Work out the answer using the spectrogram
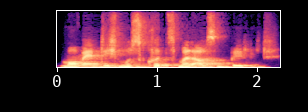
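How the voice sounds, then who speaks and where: A woman's voice: fairly low pitch, level tone, normal speed. An older woman, talking personally as a guest counsellor on a video call. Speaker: guest, end-of-life and grief counsellor. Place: small room indoors. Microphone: computer mic on a video call. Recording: roomy video call sound.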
